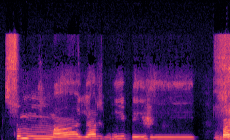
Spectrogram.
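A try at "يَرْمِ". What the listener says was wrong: यरमी यरमी, रा को मोटा, यरमी भी।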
